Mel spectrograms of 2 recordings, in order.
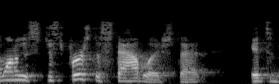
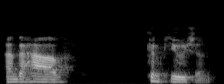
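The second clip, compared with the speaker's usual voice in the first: ordinary talk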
